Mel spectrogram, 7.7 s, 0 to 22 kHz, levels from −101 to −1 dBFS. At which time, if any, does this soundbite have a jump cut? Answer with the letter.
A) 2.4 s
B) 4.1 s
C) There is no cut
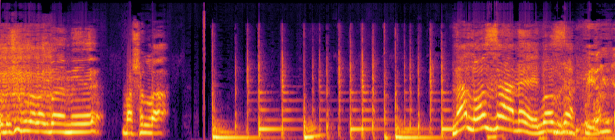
C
